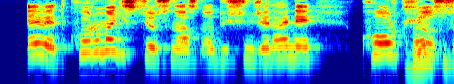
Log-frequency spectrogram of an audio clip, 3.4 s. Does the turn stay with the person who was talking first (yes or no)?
yes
